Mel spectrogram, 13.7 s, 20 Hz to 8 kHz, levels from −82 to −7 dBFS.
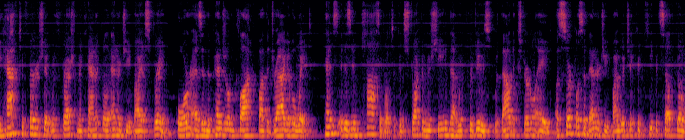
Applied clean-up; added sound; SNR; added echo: neural separator model SepFormer DNS4.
